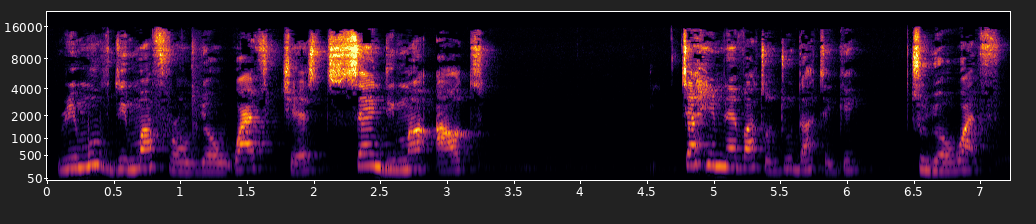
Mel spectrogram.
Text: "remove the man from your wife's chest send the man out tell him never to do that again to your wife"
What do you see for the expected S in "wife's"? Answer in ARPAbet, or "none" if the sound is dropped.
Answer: none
